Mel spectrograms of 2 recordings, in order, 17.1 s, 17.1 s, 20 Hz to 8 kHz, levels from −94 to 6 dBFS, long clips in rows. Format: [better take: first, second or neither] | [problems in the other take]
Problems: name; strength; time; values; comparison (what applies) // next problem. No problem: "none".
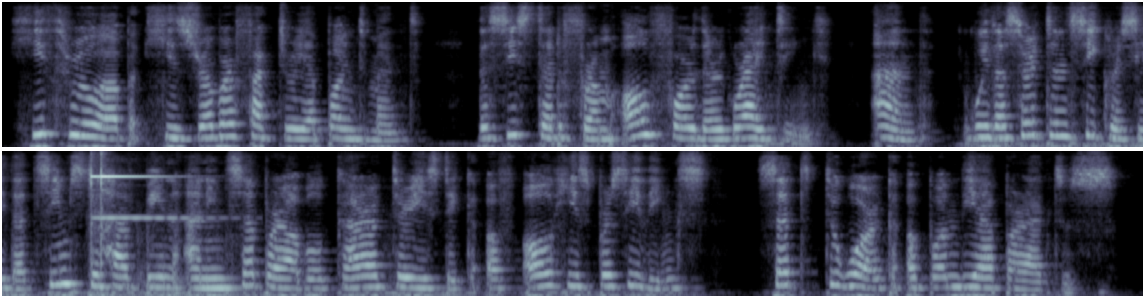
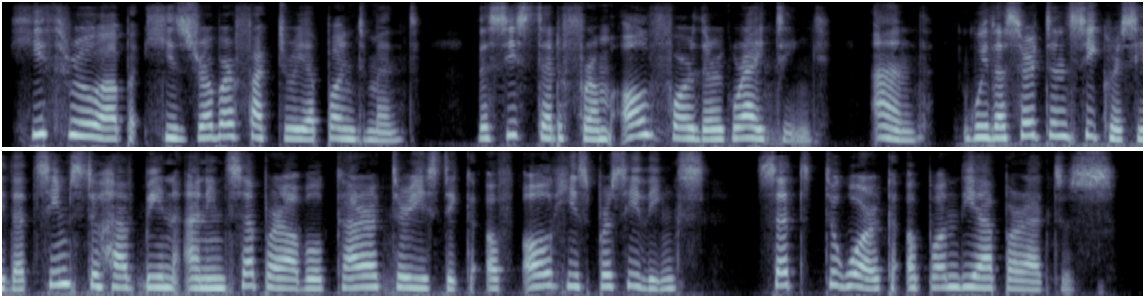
second | background sound (Bicycle bell); as loud as the speech // room echo; dies away in 0.2 s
